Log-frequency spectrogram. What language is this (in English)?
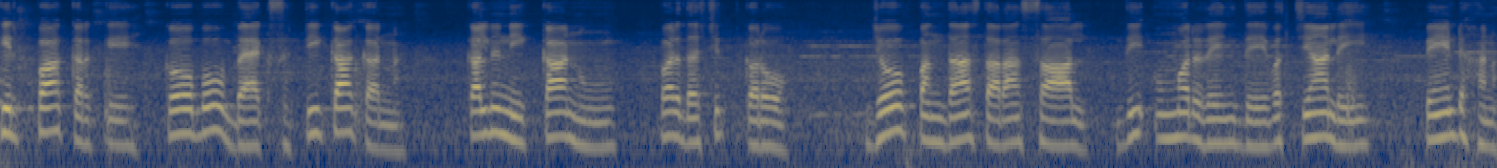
Punjabi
